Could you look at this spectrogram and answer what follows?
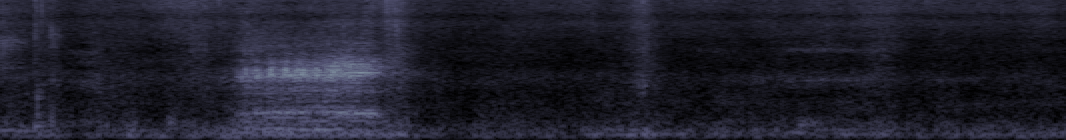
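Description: Ewes bleat in a barn during lambing season. One clear, drawn-out bleat comes from a short distance, followed by quiet barn ambience with faint rustling.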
